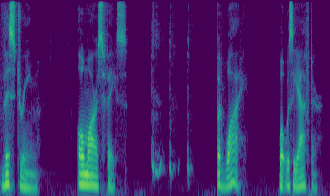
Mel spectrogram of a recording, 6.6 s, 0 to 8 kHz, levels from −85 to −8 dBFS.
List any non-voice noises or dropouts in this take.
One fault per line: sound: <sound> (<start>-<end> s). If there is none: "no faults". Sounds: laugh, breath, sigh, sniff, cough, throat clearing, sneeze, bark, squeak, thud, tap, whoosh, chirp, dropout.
sound: cough (3.0-3.9 s)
